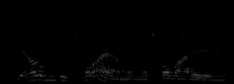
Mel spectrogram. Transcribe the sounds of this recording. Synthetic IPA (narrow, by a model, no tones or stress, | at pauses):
jod̥e̝t͡sʰʁo̝ɐ̰jamenjäɪt͡sʰʁo̝ɐ̰b̥ɑ̈ːɾ̥e̝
